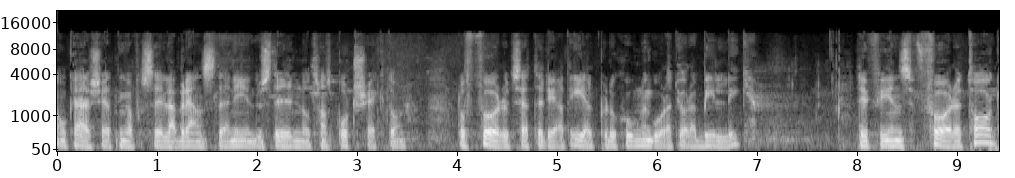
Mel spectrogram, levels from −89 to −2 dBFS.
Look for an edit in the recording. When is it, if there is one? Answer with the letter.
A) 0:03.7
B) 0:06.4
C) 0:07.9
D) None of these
C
